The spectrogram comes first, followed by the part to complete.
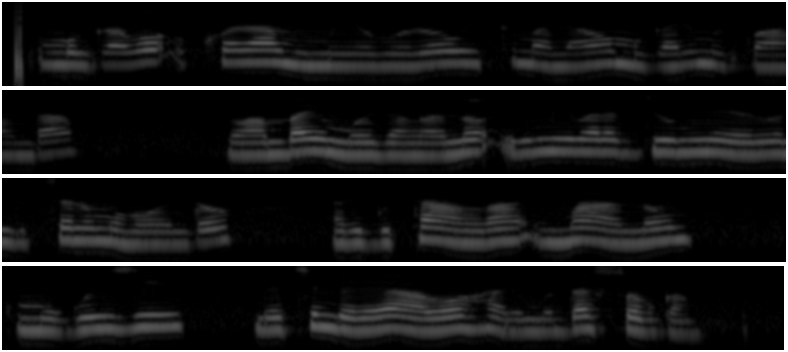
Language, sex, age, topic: Kinyarwanda, male, 18-24, finance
